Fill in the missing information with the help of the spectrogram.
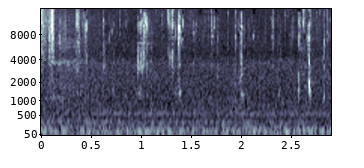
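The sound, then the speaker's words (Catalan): Rapid, continuous wet chewing with frequent small smacks and clicks over a low steady rumble, as if someone is working gum frantically. “Veure'ls enganxats arreu em fa pensar en els milers de boques que els mastegaven de manera frenètica. El sento!”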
